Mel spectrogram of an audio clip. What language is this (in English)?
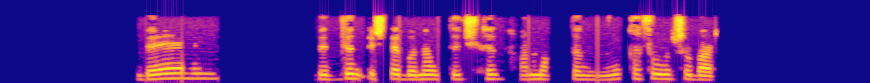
Bashkir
